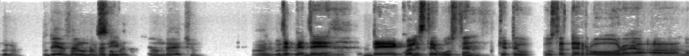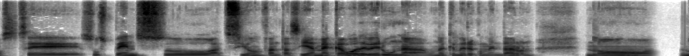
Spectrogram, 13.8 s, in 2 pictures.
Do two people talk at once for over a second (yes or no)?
no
